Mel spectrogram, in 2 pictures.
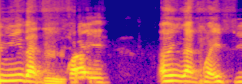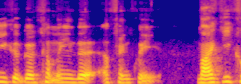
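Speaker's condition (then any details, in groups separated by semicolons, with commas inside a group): Cerebral palsy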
